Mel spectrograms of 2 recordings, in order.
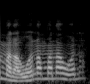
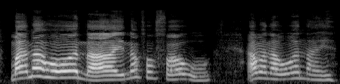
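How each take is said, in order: First: Said in the usual way. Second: Loud, bright hello, raised pitch; cheerful loud greeting. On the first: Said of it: "miteny foana hoe". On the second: Retold or imitated. Mother hailing a stranger who looks Malagasy, excited greeting. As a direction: greet a stranger like an old friend.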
